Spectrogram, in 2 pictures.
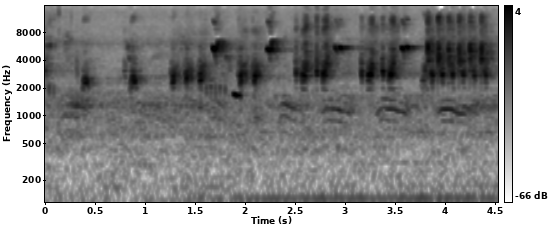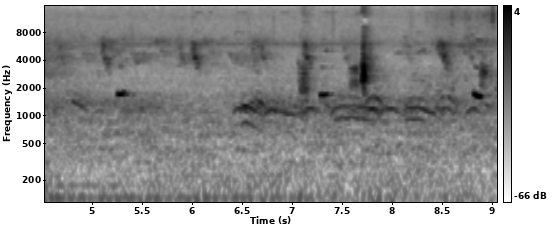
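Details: Ruddy-breasted crake, hikuina in Japanese, whose voice comes in two call types. Short arched notes at moderate pitch come in loose groups of two to four, with sharp higher clicks and ticks scattered between them over a steady low hum.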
